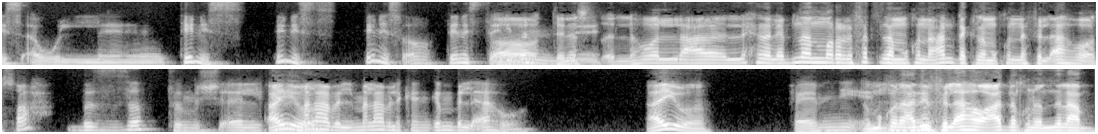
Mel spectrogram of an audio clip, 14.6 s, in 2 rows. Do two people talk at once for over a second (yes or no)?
no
